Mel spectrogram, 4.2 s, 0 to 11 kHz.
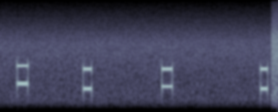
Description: DTMF, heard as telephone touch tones, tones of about 110 ms, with a squelch burst at the end. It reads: 9 2 5 2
